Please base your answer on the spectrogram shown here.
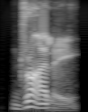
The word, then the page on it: dryly: British English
